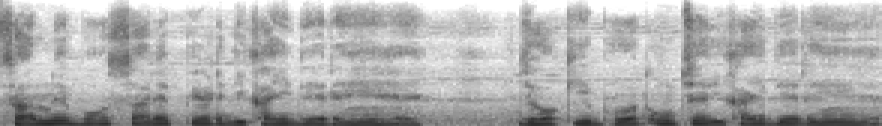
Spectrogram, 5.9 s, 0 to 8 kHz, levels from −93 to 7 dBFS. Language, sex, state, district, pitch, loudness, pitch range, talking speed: Hindi, male, Rajasthan, Bikaner, 165 Hz, -16 LUFS, 160-175 Hz, 155 wpm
